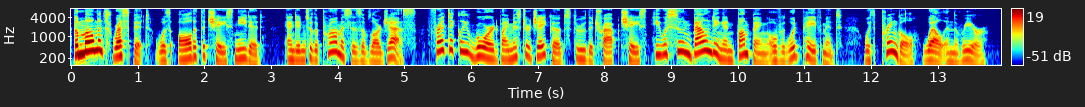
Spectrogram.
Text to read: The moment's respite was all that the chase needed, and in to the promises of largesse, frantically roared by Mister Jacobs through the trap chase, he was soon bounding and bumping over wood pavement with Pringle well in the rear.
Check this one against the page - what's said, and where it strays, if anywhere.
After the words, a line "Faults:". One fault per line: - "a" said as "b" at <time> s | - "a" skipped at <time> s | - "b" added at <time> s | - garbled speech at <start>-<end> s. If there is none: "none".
The moment's respite was all that the chase needed, and in to the promises of largesse, frantically roared by Mister Jacobs through the trap chase, he was soon bounding and bumping over wood pavement with Pringle well in the rear.
Faults:
none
